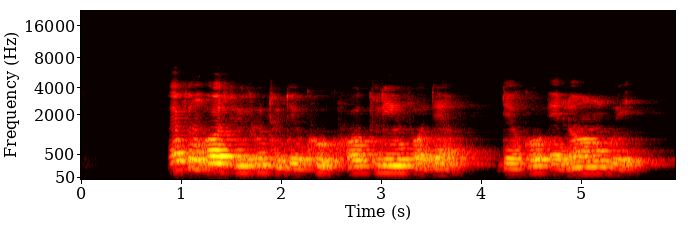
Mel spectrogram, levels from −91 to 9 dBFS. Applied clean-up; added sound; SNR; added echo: none; none; none; reverberation time 1.0 s.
